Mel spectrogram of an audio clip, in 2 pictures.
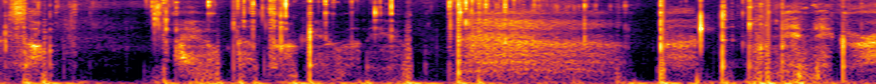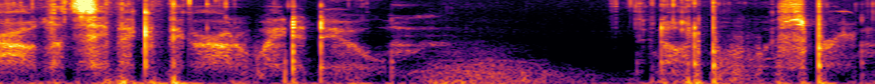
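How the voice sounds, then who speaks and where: This is a barely audible ASMR whisper, entirely breathy and unvoiced. The creator speaks right up at the microphone in a cupped manner, addressing listeners directly. Small mouth sounds come through with the words. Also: poor audio. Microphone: close to the mic, cupped.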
